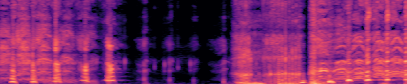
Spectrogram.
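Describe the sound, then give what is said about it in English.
A person imitates snoring with their voice: a few short vocal bursts, a brief pause, then a longer, loud, raspy snort-like drone. “I'm sorry, but I was snoring with my eyes wide open.”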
